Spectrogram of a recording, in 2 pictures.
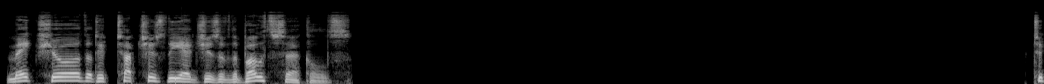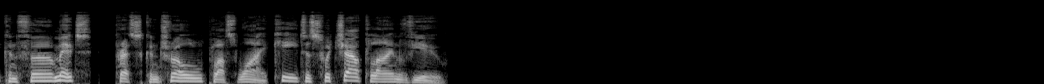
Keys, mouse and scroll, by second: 3.3 space, 3.5-4.4 ctrl+click, 4.5-5.2 ctrl+drag, 13.0 ctrl+y, 13.7 space, 14.1 ctrl+click, 17.0-17.5 ctrl+click.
